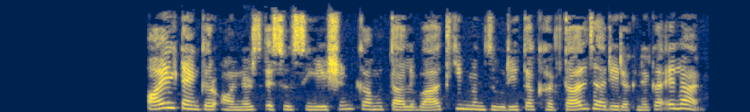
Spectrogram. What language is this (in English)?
Urdu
